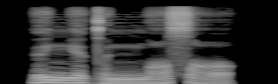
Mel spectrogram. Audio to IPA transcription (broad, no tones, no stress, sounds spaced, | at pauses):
ɘ ɲ ɛ d̪ ɑ ɲ n̪ ɑ sˤ ɑ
